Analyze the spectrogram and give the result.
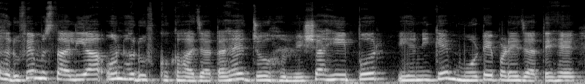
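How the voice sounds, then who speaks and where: A woman teaching Quran pronunciation, reciting words slowly and breaking them into syllables with patient explanation. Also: medium pitch, a little mellow. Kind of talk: slow tajweed lesson with recitation.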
